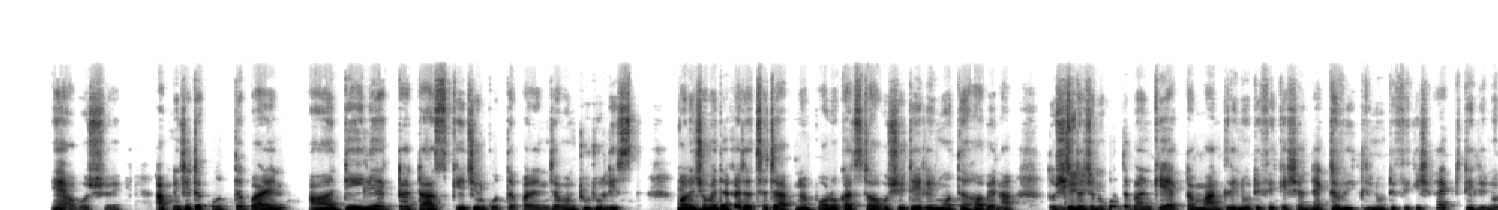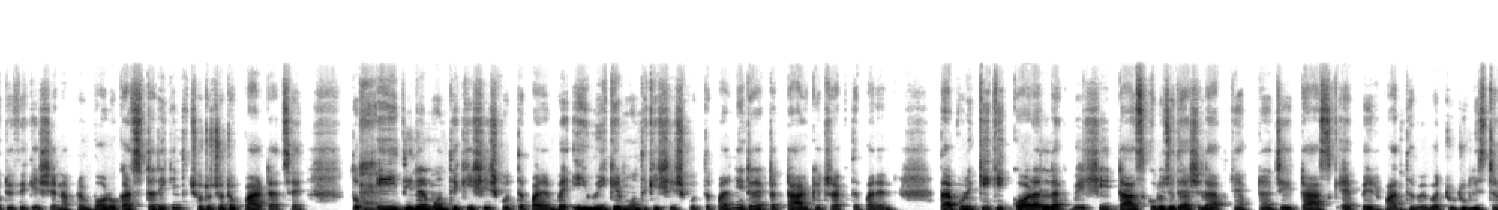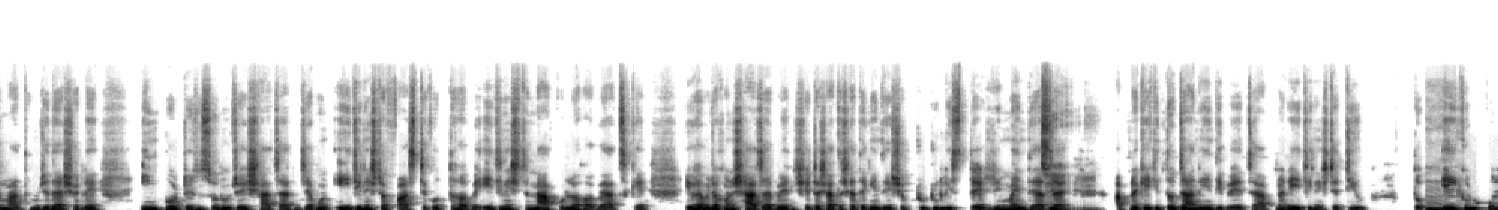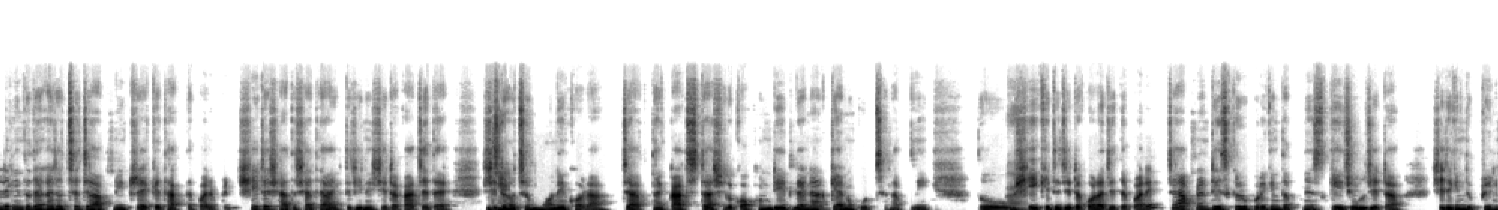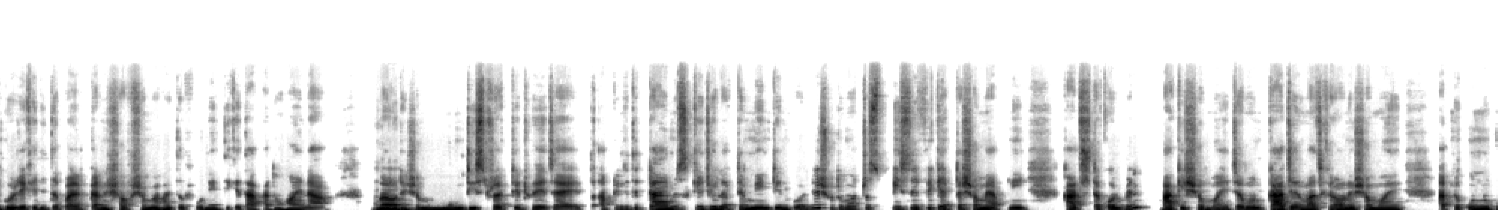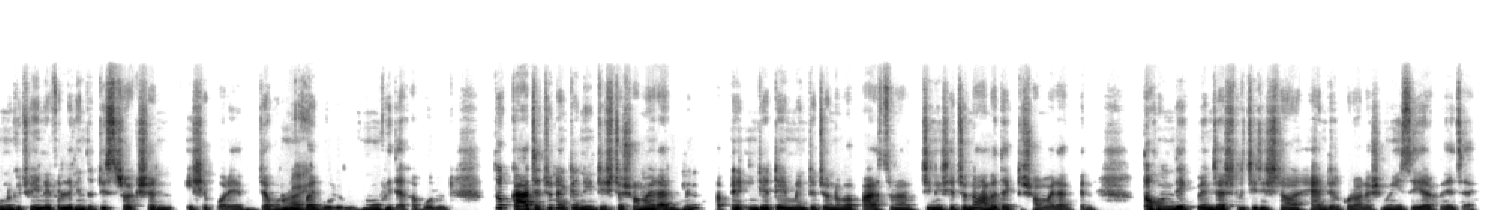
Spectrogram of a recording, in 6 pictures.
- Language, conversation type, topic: Bengali, advice, দীর্ঘমেয়াদি প্রকল্পে মনোযোগ ধরে রাখা ক্লান্তিকর লাগছে
- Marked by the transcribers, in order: in English: "টাস্ক স্কেডিউল"; in English: "to-do list"; laughing while speaking: "উইকলি"; in English: "to-do list"; in English: "ইম্পোর্টেন্স"; in English: "to-do list"; in English: "রিমাইন্ড"; in English: "স্কেডিউল"; in English: "ডিসট্রাক্টেড"; in English: "টাইম স্কেডিউল"; in English: "মেইনটেইন"; in English: "স্পেসিফিক"; in English: "ডিসট্রাকশন"; in English: "এন্টারটেইনমেন্ট"; in English: "ইজিয়ার"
